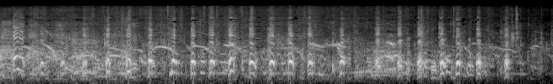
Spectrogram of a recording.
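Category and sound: animal, rooster crowing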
